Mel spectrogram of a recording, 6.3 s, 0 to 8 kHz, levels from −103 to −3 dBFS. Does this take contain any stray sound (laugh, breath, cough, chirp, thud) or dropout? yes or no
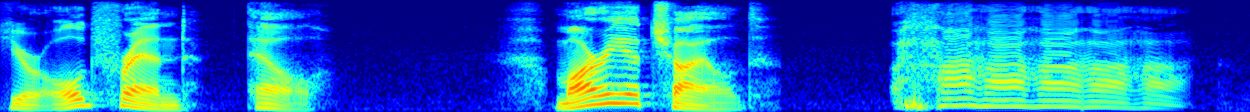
yes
